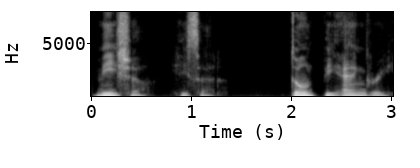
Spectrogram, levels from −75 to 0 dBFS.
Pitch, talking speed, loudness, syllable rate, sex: 120 Hz, 120 wpm, -18 LUFS, 3.9 syllables/s, male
